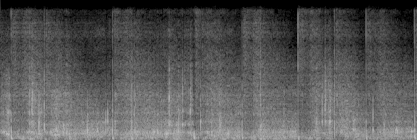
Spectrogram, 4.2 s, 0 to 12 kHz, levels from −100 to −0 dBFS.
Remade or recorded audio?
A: remade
